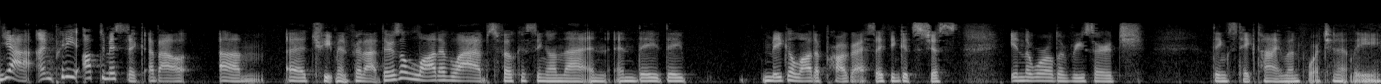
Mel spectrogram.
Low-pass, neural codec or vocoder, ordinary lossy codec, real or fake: 7.2 kHz; none; MP3, 32 kbps; real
